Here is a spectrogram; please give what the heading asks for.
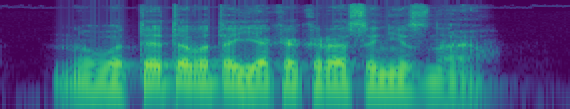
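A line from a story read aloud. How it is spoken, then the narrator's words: Gloomy. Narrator (Russian): мрачно сказал Рори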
